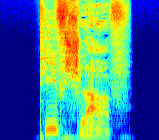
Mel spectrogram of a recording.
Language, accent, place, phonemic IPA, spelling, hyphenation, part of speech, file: German, Germany, Berlin, /ˈtiːfˌʃlaːf/, Tiefschlaf, Tief‧schlaf, noun, De-Tiefschlaf.ogg
- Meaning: deep sleep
